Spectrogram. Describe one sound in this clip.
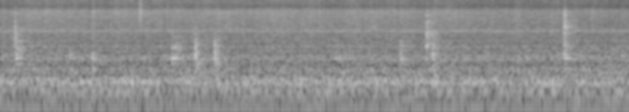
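A utensil clinks against a metal pot.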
